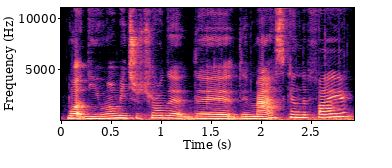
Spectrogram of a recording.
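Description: A woman's voice: a little high, moderate pace, slight background noise. A woman streamer giving casual commentary while playing a horror game, easily startled and talking to herself. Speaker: gameplay streamer.

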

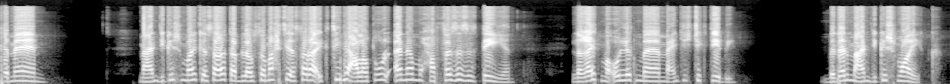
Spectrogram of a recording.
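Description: A woman's voice: mid-range voice, racing, long pauses, no echo. A woman with an Egyptian accent, teaching a live online class and coaxing students to take part by repeating prompts. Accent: Egyptian Arabic. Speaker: online trainer.

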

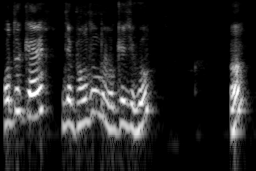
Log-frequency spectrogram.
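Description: Needling high-voiced man, scolding. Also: animated, moderate pace, a little mellow, husky. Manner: needling, keeps prodding with "eh?"; scolding, mocking. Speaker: streamer. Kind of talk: taunting monologue at another streamer. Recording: dull lo-fi sound.

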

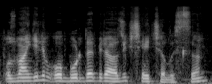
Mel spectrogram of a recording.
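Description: A man's voice: on the high side, steady tone, quick pace, slight background noise. A young man giving casual let's-play commentary, chatting with the game's characters and with his viewers as he plays. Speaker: gameplay commentator.

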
